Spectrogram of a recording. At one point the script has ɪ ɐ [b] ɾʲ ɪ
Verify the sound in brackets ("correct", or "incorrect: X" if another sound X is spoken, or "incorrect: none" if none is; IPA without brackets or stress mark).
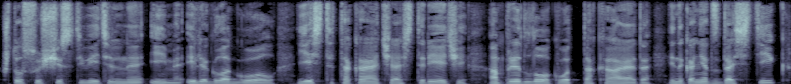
incorrect: p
